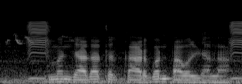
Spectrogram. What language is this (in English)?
Bhojpuri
